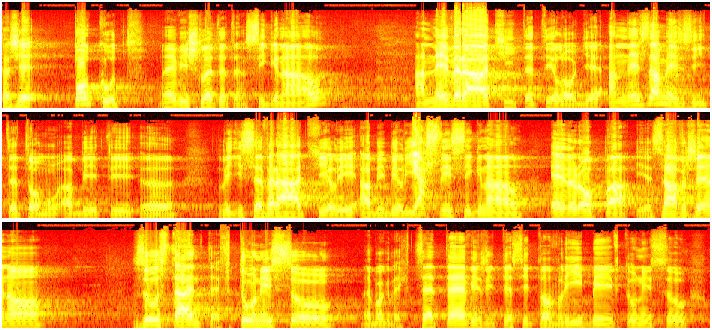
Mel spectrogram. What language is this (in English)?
Czech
